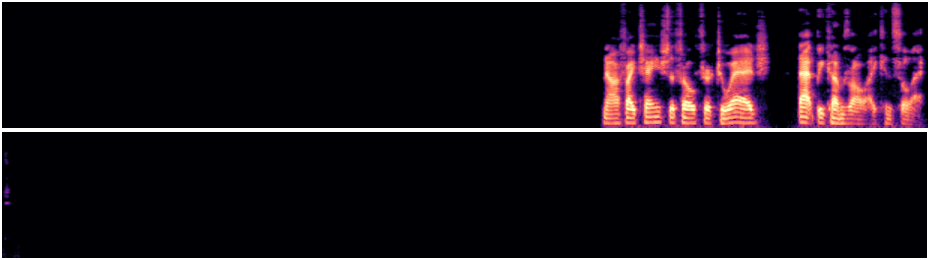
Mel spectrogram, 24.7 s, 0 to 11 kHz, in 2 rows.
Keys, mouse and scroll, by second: 0.5 click, 2.7 click, 3.6 click, 5.1 click, 6.8 click, 9.2 click, 12.2 click, 15.5 click, 19.1 click, 21.5 click, 23.8 click.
